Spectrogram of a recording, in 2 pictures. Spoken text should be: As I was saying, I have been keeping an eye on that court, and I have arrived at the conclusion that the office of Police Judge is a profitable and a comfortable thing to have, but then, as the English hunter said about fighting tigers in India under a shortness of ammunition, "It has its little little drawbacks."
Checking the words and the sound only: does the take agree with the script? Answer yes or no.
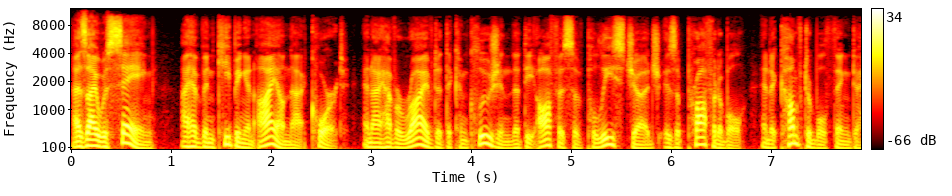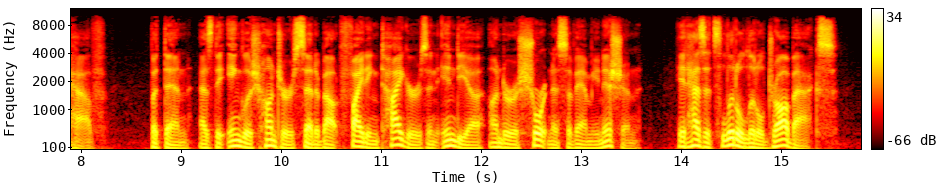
yes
